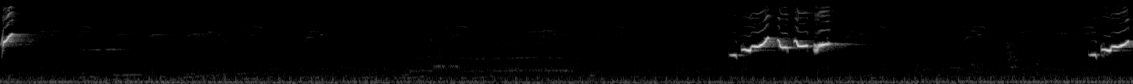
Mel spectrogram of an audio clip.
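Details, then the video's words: White-rumped shama singing as a tutor for young birds learning to sing. Near-silence is broken by one bright, rich phrase of slurred whistles, then the start of another at the end. "Pancingan murai batu || khusus trotolan agar belajar bunyi"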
